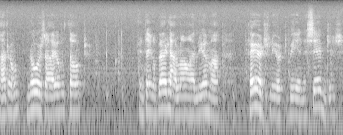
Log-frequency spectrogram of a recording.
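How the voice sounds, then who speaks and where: A woman with an American accent, monotone and flat, with long, frequent pauses over noticeable background noise. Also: medium pitch for a woman, moderate pace. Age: 80s+. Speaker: elderly interviewee. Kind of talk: oral history interview. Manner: halting.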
